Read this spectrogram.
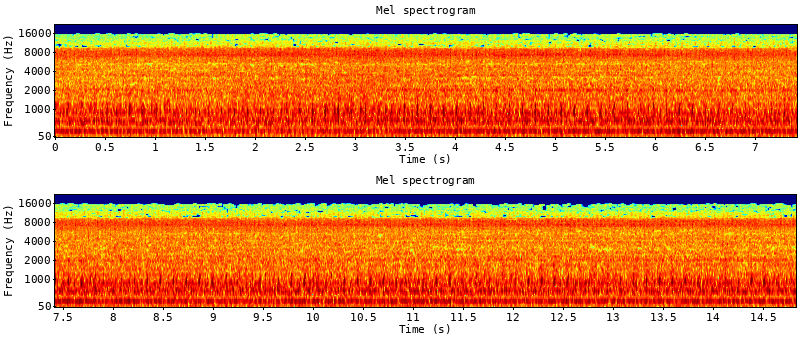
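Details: Tata Tiago three-cylinder engine at idle, bonnet open: steady, even idle with a fine, regular shake of about four pulses a second and a light buzz; normal three-cylinder idle vibration.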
